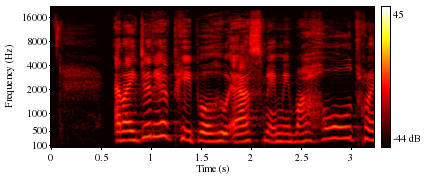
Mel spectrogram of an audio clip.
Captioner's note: none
